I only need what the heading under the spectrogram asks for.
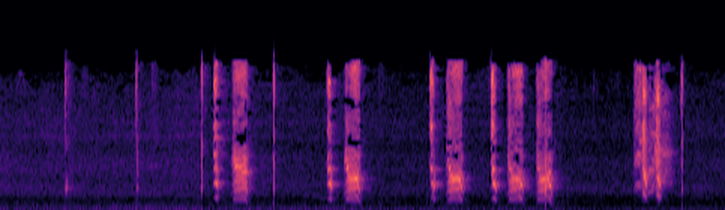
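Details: Long-tailed shrike, a mimic of many birds, in full voice for training cage birds: bursts of harsh, scratchy squawks in clusters of two or three, separated by quiet gaps and faint ticks.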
